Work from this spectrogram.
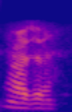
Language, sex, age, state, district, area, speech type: Nepali, male, 18-30, West Bengal, Darjeeling, rural, conversation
